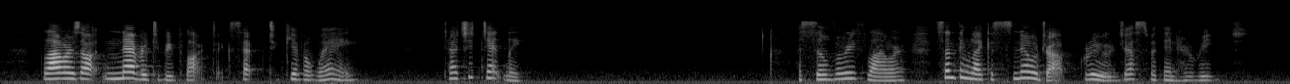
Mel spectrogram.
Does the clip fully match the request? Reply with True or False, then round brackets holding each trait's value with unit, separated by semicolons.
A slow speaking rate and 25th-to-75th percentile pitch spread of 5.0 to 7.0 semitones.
True (120 wpm; 5.5 semitones)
